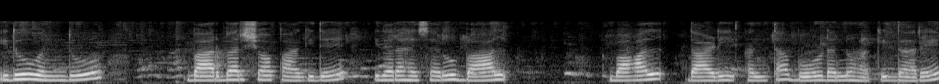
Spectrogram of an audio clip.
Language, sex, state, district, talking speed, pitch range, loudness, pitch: Kannada, female, Karnataka, Raichur, 90 wpm, 185-230 Hz, -16 LUFS, 200 Hz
